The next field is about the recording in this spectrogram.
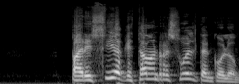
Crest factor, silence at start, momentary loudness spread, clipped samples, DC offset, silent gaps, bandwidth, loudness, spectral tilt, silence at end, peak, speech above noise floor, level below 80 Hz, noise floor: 14 dB; 0.7 s; 6 LU; under 0.1%; under 0.1%; none; 17.5 kHz; -17 LUFS; -4.5 dB/octave; 0 s; -6 dBFS; 39 dB; -50 dBFS; -56 dBFS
